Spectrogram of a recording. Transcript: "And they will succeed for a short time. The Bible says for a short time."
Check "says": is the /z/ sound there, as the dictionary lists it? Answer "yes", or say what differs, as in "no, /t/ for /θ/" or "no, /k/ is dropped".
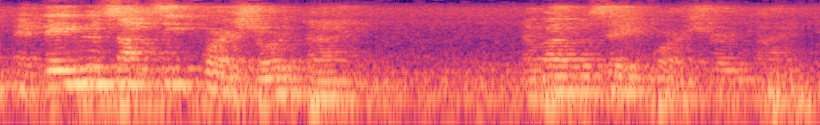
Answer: no, /z/ is dropped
